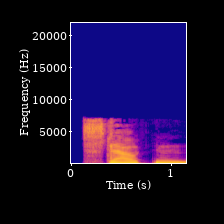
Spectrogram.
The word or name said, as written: stouten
